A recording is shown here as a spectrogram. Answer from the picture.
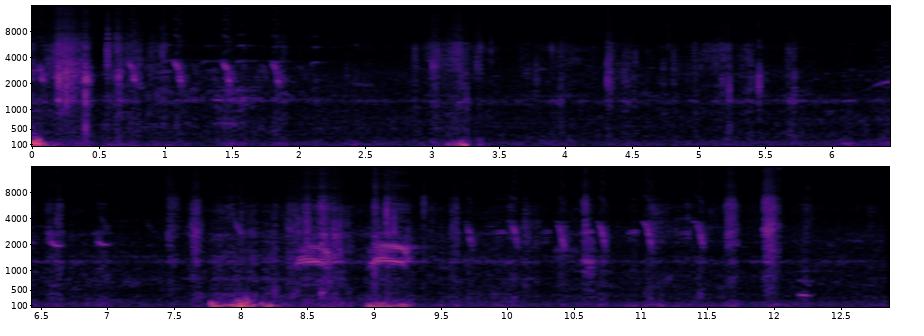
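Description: Birds chirping and calling in quick, short high notes, with a louder run of calls about eight to nine seconds in, and a few brief low bumps.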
